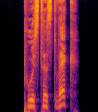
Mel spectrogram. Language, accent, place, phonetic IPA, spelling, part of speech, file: German, Germany, Berlin, [ˌpuːstəst ˈvɛk], pustest weg, verb, De-pustest weg.ogg
- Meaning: inflection of wegpusten: 1. second-person singular present 2. second-person singular subjunctive I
